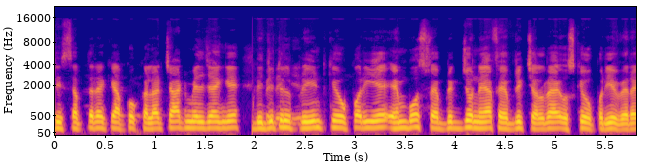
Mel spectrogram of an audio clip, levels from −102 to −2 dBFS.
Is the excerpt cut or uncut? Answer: cut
